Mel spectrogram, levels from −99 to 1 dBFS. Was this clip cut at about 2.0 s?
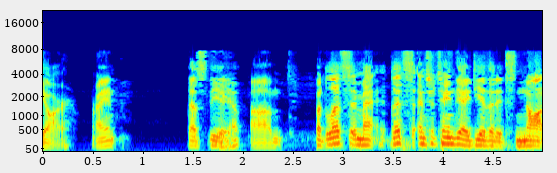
yes; 1 cut; at 2.0 s

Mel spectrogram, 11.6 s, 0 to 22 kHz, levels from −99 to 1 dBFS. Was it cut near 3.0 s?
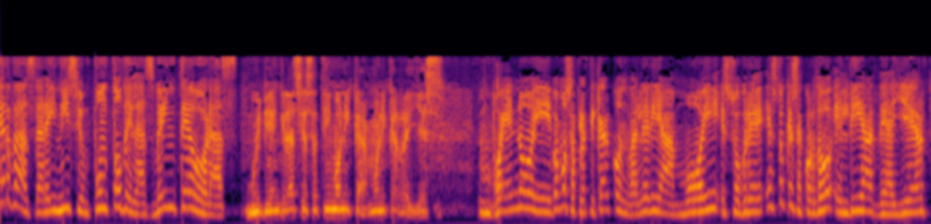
yes; 1 cut; at 3.0 s

